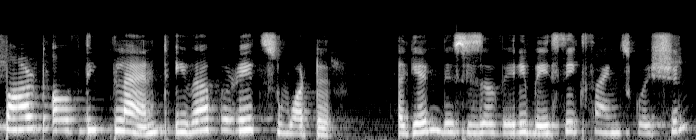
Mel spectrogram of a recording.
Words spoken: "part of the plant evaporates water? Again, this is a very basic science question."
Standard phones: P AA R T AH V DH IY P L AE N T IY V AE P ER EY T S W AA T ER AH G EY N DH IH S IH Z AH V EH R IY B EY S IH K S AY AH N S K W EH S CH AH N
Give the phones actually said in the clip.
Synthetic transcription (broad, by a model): P AA R T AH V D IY P L AE N T IY V AE P ER EY T S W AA T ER AH G EY N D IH S IH Z AH V EH R IY B EY S IH K S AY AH N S K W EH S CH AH N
